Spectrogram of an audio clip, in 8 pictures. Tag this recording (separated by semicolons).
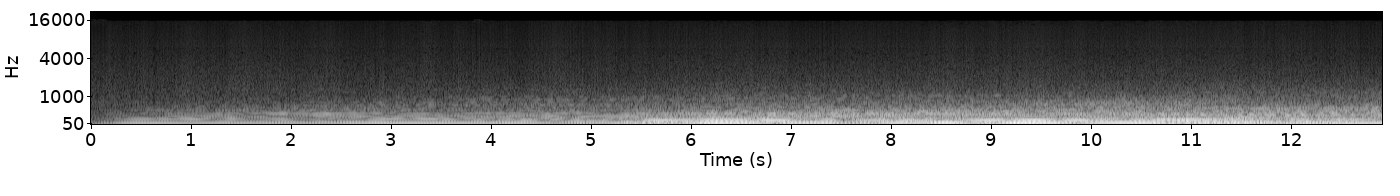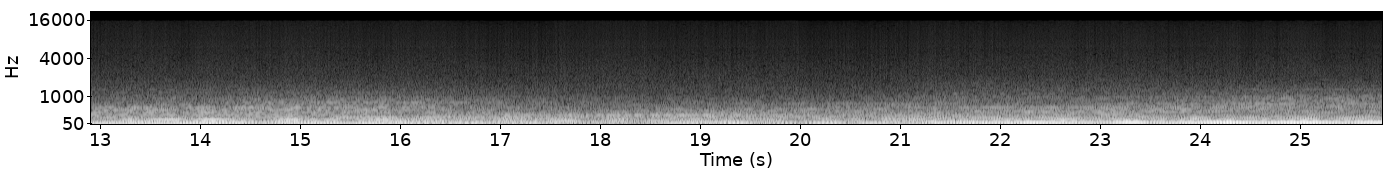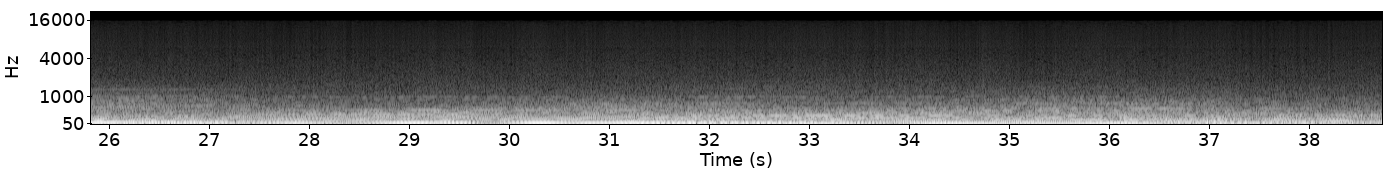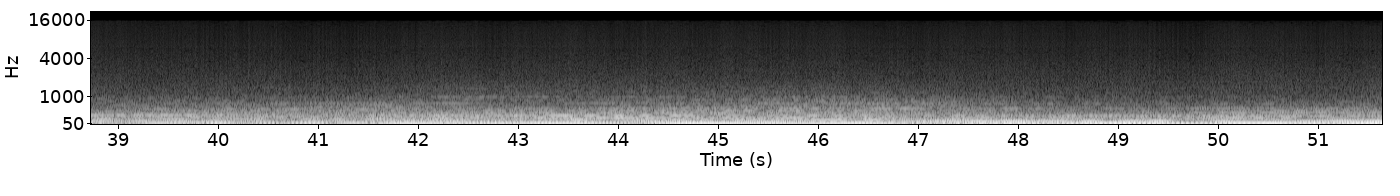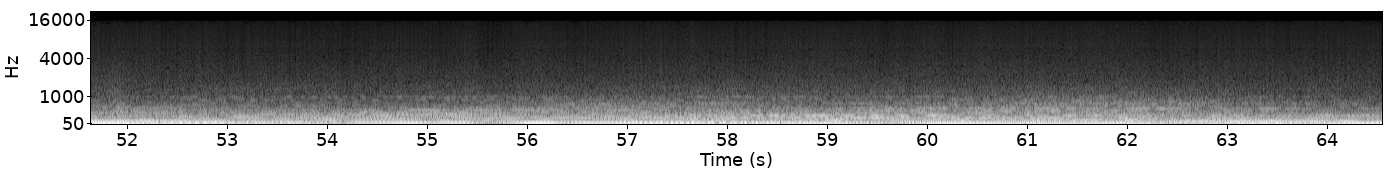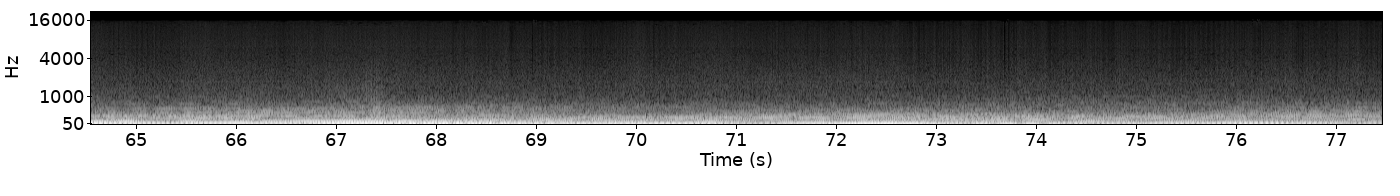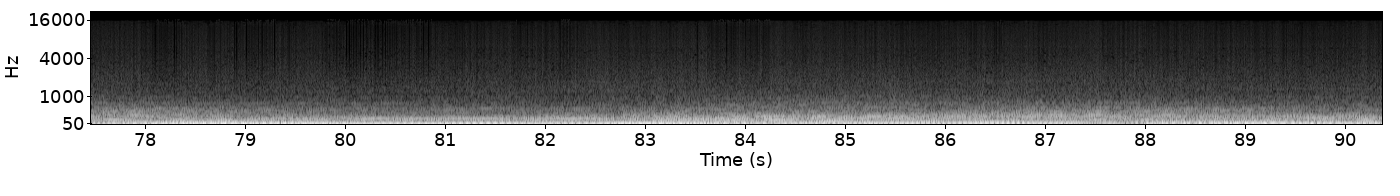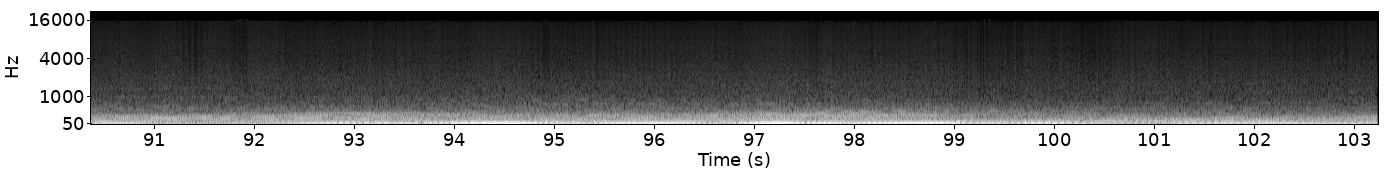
ambient; glitch; pad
